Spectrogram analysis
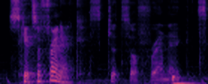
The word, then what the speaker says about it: schizophrenic: It's a skit, it's a phrenic. So it's a skit. Okay. A schizophrenic.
